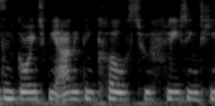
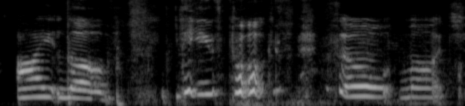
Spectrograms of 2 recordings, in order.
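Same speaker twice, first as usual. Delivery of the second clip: very slow, high, teary, halting, choked-up voice; 5 semitones higher, 4 dB louder than usual. Talking about favorite books, on the verge of tears.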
